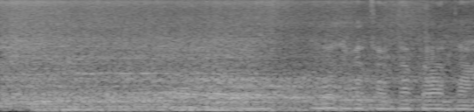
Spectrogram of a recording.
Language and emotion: Russian, neutral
